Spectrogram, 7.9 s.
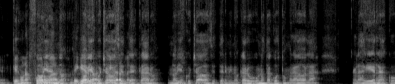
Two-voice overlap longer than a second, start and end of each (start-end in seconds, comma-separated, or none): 0.7-2.8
